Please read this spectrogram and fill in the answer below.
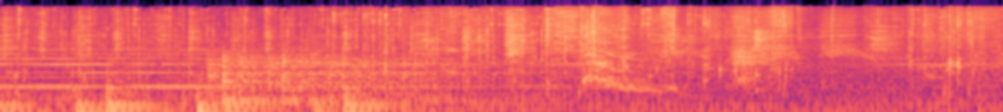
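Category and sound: animal, horse hooves clip-clopping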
